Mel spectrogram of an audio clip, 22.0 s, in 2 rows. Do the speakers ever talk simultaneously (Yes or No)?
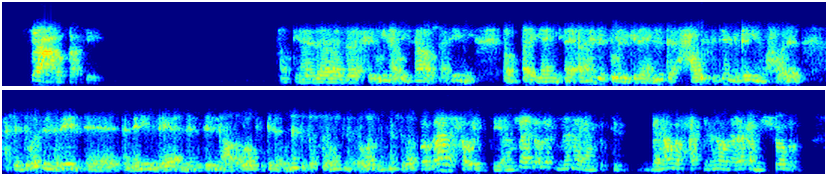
No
